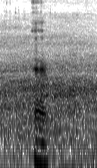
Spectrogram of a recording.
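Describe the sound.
A steady wash of roadside traffic noise fills the background at the community bus stop in front of Apia, with a brief murmur of a voice rising over it for a moment.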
